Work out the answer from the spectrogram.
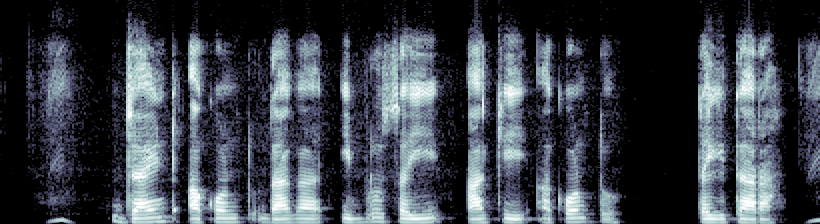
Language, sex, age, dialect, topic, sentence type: Kannada, male, 25-30, Central, banking, statement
